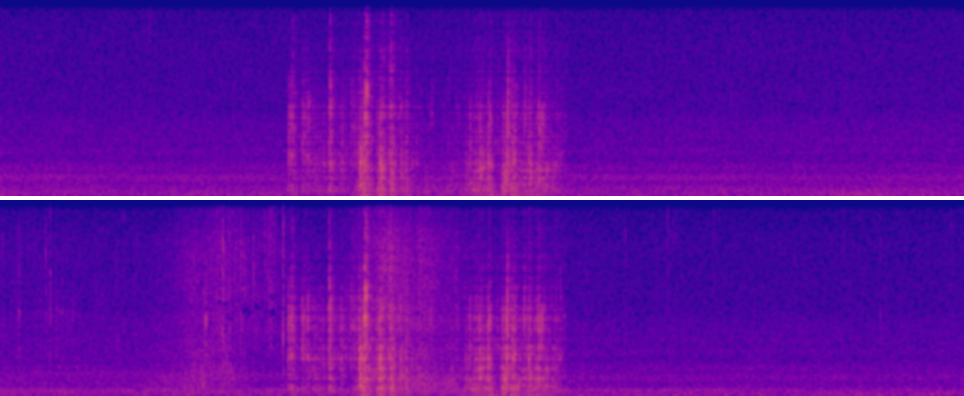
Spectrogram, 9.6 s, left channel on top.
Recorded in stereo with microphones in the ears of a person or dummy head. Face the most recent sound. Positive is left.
turn(degrees=-30)  # may be behind; listen again after turning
